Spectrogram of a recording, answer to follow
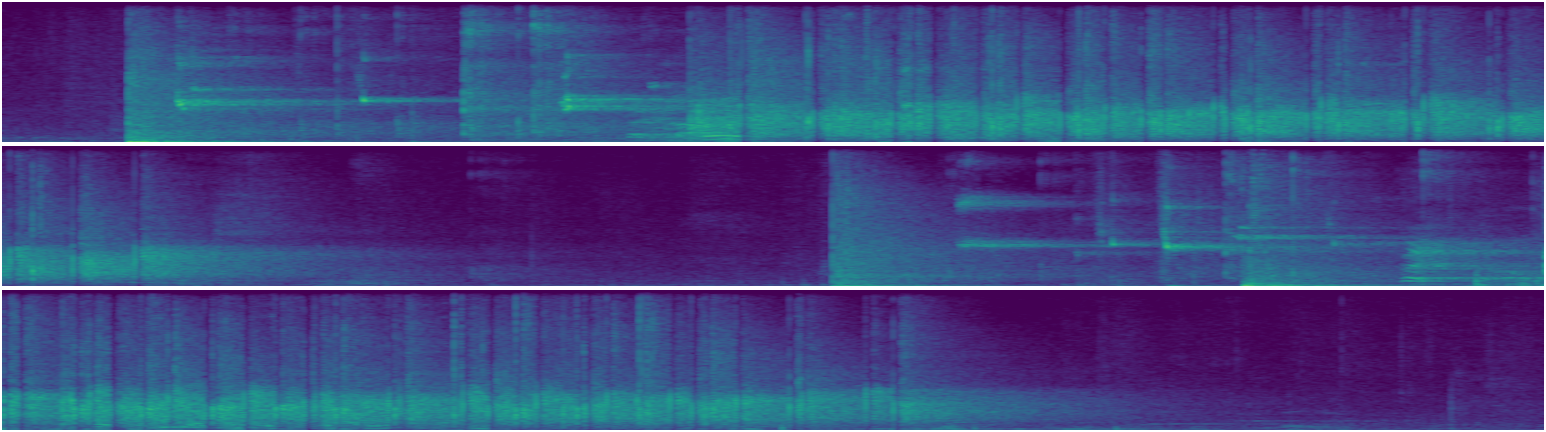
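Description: Table tennis rallies, with ping-pong ball hits, each ending in a sudden loud shout, then a few seconds of spectators applauding that fades out. This happens twice, the second time about halfway through.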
